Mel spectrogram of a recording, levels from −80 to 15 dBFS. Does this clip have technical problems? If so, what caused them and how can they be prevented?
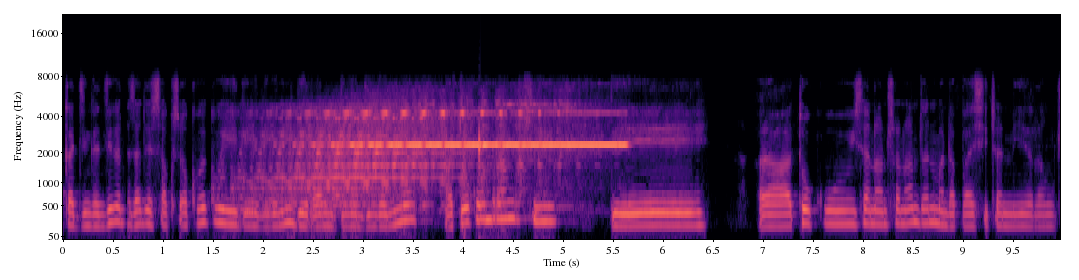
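Yes. From 0.59 to 0.73 s there is a burst of packet loss. For roughly the first 46 ms the receiver carries the last sound forward and fades it, so it turns into a dying buzz or hiss. Then about 40 ms of audio is simply gone before the sound picks up again further on. On a spectrogram the harmonics go flat and smeared, then fade before the sound jumps ahead. The waveform shows a decaying envelope and then an abrupt resumption. A wired connection, or a larger jitter buffer with forward error correction, would prevent it.

From 1.44 to 5.76 s there is a feedback howl. Two devices on the same call in one room form a loop from microphone to loudspeaker that gains level on each pass. The repeats, about every 0.2 s, the loop's delay, narrow to a tone near 2 kHz, peaking about 9 dB above the speech. A spectrogram shows a bright horizontal line at that frequency. 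The waveform swells as the howl builds. Muting all but one device in the room, or using headphones, prevents it.

At 4.16 to 4.19 s, inside the howl, there is a short concealed packet loss. About 16 ms is filled by extending the preceding sound, and about 20 ms of the original never returns. This gives a brief smear or wobble. On the spectrogram it appears as a thin vertical seam where the harmonics briefly freeze. On the waveform, the cycles before it repeat and then join the real signal again. A more stable network path and forward error correction would reduce it.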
